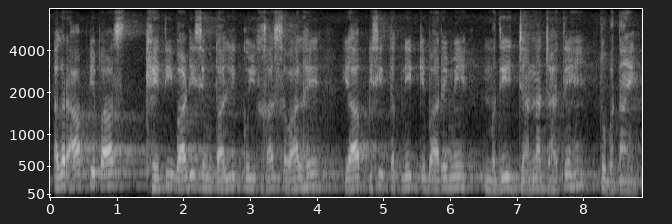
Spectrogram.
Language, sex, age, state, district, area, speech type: Urdu, male, 18-30, Uttar Pradesh, Siddharthnagar, rural, spontaneous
